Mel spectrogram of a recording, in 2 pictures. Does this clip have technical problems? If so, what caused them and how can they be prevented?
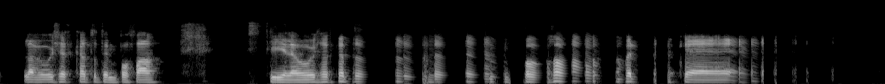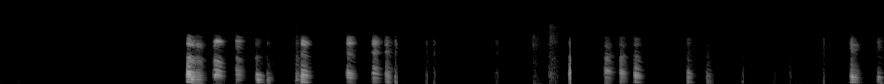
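No, nothing technical goes wrong anywhere in this speech clip, so there's nothing to trace back or guard against here.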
